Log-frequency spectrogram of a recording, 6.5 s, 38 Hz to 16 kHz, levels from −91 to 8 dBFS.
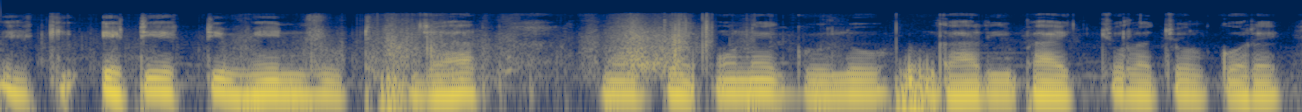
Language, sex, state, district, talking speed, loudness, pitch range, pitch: Bengali, male, Tripura, West Tripura, 110 wpm, -15 LUFS, 95-105 Hz, 100 Hz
